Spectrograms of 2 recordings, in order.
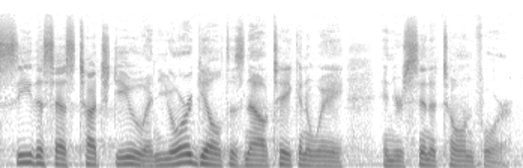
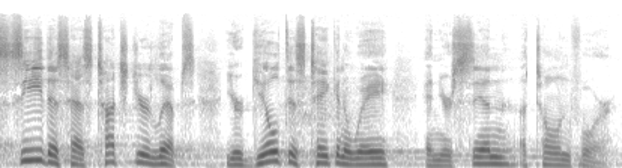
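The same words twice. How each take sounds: First: Softer, quiet, reassuring; soft personal assurance. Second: Louder, slow, weighty declaration; loud slow proclamation. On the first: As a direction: tell it gently to each listener. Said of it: "He says". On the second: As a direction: proclaim it to the whole church. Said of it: "And then he says". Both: Retold or imitated.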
